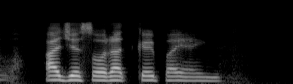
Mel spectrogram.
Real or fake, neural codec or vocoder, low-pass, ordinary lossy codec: fake; codec, 16 kHz, about 1 kbps, DyCAST, with the encoder's durations; 7.2 kHz; Opus, 64 kbps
